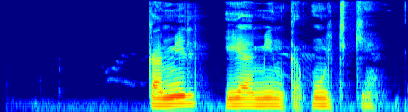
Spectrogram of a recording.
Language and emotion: Russian, neutral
